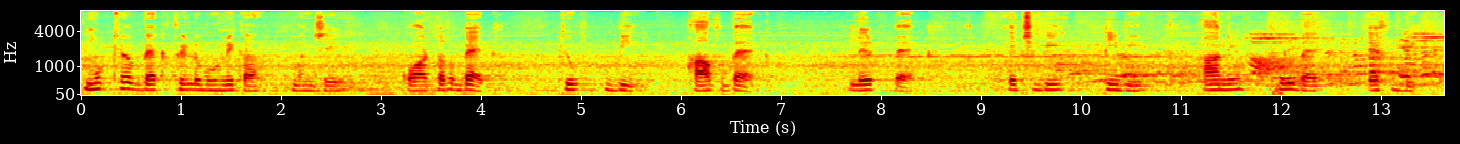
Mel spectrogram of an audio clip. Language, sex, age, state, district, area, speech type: Marathi, male, 18-30, Maharashtra, Kolhapur, urban, read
